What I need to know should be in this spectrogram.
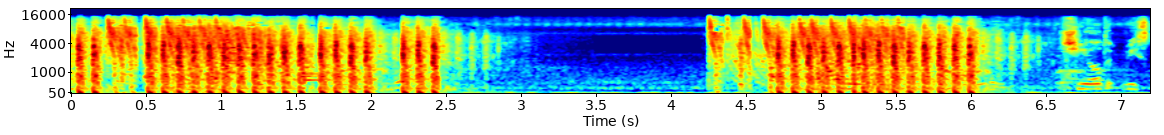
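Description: A rapid-fire gun shoots in quick bursts, loud and close.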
